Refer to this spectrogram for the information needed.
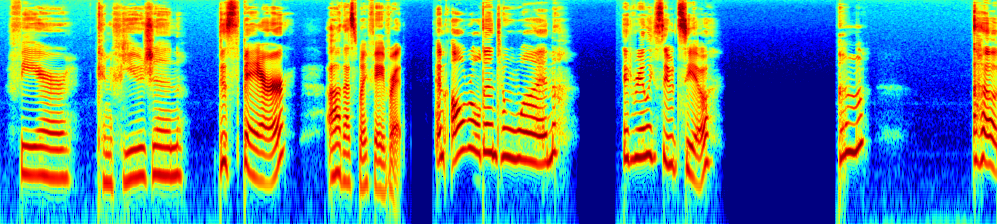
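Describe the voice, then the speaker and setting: Woman doing a perky little demon girl for asmr roleplay, slow n teasing, smug, super close dry sound. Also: a little high, darkish tone, clear, resonant tone, no room sound. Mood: gleeful teasing. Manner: playful mock sympathy, drawn-out teasing delivery. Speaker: audio roleplay performer.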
